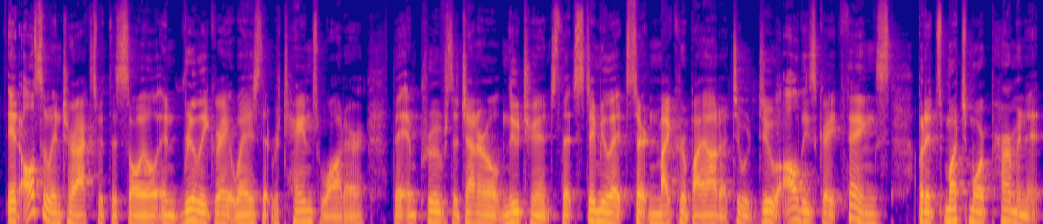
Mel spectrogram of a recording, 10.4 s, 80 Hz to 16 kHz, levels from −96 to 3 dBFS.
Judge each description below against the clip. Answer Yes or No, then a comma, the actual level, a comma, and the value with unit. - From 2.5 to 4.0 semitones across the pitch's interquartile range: Yes, average, 3.4 semitones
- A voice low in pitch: Yes, low, 105 Hz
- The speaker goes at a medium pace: Yes, average, 190 wpm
